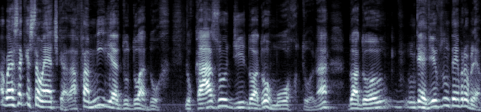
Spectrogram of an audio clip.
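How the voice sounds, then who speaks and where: A man speaks at a moderate pace in a fairly high pitch. His pitch swings very widely. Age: 70s. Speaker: tv host. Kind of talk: tv interview. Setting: remote broadcast from New York.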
